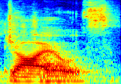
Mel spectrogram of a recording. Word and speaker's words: Giles: Is it Giles or Giles? Yeah, it's Giles.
